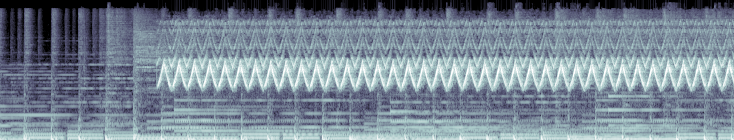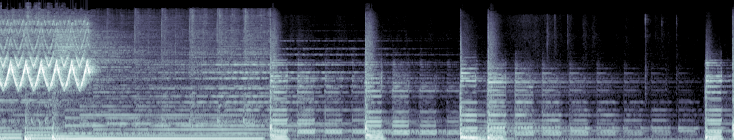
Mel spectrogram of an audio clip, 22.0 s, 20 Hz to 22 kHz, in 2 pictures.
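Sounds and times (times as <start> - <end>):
electronic siren warbling: 2.4 - 12.5.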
